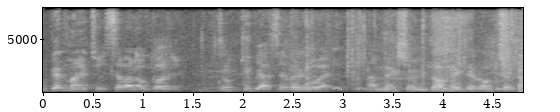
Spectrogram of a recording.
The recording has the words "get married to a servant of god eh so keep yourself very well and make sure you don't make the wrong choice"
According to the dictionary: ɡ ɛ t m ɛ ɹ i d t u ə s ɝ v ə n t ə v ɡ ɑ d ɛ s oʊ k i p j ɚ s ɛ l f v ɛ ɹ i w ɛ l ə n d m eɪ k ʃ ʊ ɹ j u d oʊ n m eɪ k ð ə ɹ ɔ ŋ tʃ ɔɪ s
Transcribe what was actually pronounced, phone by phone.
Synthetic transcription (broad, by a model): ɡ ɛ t m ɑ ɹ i t u ə s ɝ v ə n ə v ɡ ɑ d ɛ s oʊ k i p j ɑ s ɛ v ɛ ɹ i w ɛ l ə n m eɪ k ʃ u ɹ j u d oʊ n m eɪ k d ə ɹ ɔ ŋ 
